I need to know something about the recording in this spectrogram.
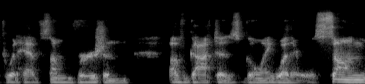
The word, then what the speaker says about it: gatha: word i am saying gata is pronounced gata and it is spelled g-a-t-h-a gata it looks like it'd be pronounced gotha in standard midwestern english or crepes you know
